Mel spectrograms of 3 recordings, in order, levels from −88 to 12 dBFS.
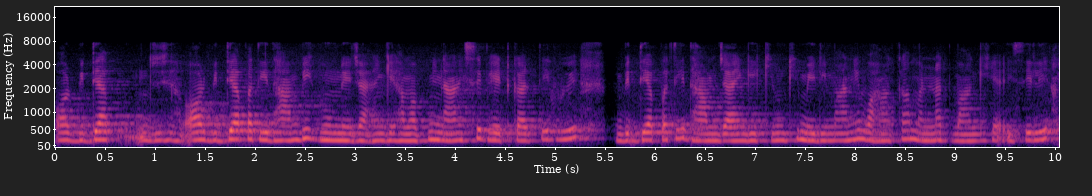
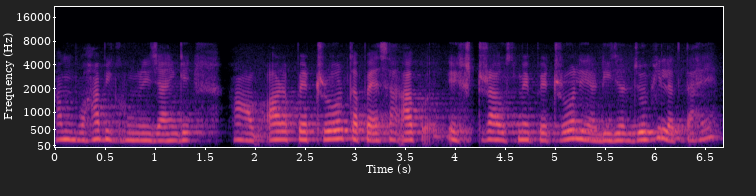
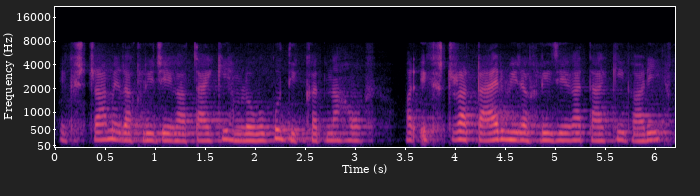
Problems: constant background noise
